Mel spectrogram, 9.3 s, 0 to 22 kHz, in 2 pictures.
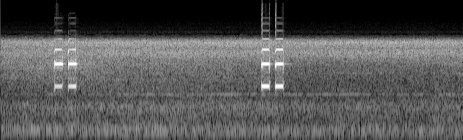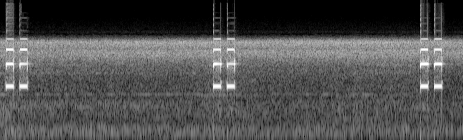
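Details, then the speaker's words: Temu XD1 Pro Mini drone with brushed motors: paired high beeps repeat about every two seconds over a quiet background; warning alert, cause unclear. "I hear ya. Don't you just hate that noise?"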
